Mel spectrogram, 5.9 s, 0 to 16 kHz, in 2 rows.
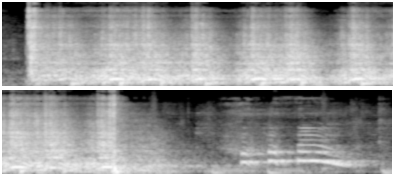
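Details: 1963 Chevy 230 inline-six, sat about 35 years, first start attempt: about three cranks a second for nearly four seconds, a few uneven pops, stops without catching; cranks but won't start, timing suspected out, to be rechecked at TDC.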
